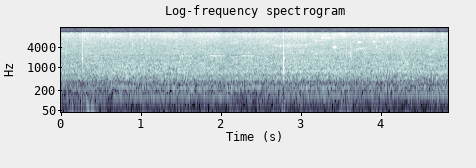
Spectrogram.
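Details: Hive hum from honey bees working at apiary hives, recorded close up on June 5, 2020: a continuous low drone of many bees with a steady tone near the bottom and a brief tap partway through.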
